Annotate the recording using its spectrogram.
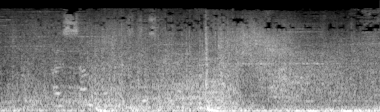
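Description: A large crystal explodes with a deep, rumbling blast.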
